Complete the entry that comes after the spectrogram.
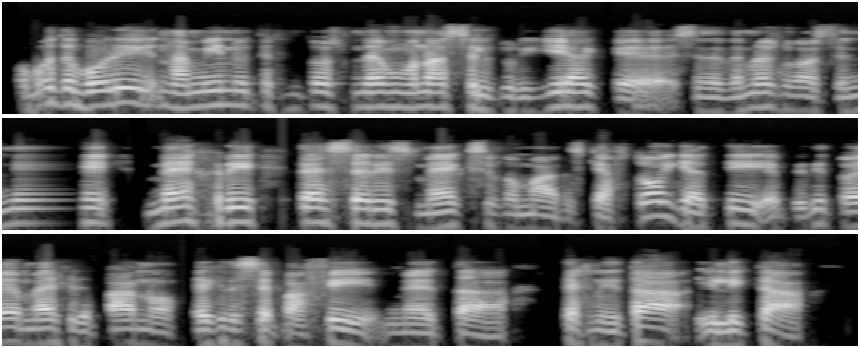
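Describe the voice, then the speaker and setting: A man at medium pitch, moderate pace and ordinary pitch variation, an unremarkable speaking voice. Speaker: biomedical engineering professor. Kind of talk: interview.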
